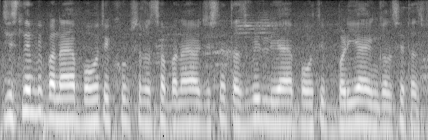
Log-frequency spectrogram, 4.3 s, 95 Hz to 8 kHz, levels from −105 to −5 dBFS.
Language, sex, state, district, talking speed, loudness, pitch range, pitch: Hindi, male, Delhi, New Delhi, 250 wpm, -17 LUFS, 155-175 Hz, 160 Hz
